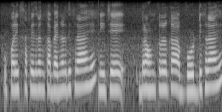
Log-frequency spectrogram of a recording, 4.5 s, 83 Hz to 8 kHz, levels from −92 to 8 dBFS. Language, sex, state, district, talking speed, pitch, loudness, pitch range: Hindi, female, Bihar, Lakhisarai, 230 wpm, 210 Hz, -14 LUFS, 205-220 Hz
